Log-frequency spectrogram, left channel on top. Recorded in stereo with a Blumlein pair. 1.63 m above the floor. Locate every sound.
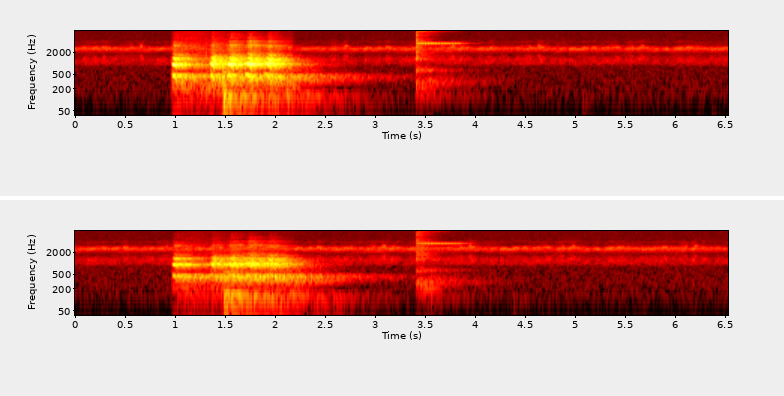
1.0 s laughter: 55° left, 0.6 m
3.4 s a microwave: 25° left, 1.1 m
